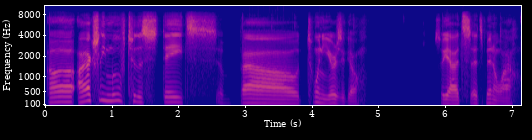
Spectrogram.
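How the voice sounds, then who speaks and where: A man in his thirties from Romania, chatting casually with livestream viewers in a halting, relaxed way full of fillers and restarts. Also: mid-range voice, smooth, no room sound. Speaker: indie game developer streaming. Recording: dull, slightly lo-fi dry sound.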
